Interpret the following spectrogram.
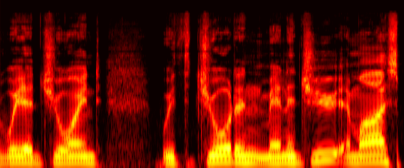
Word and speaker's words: Menadue: yeah everything's good we are joined with Jordan managu am I pronouncing your last name correctly yes yes you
